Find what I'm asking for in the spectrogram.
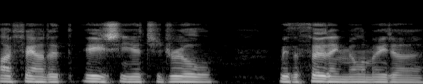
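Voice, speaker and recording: Against a quiet background, the speaker talks at a very slow pace in an Australian accent with monotone, flat intonation. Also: man. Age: 70s. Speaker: car DIY hobbyist. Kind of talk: tutorial.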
